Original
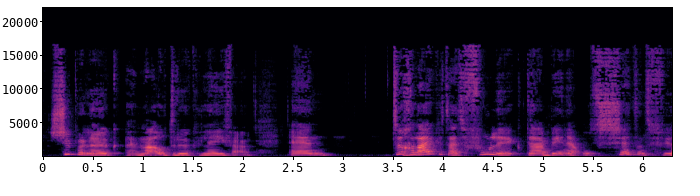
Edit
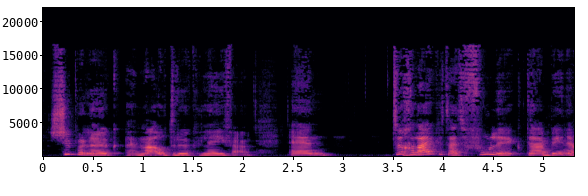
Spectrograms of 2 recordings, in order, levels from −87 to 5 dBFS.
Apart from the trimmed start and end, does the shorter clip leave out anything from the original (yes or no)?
no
